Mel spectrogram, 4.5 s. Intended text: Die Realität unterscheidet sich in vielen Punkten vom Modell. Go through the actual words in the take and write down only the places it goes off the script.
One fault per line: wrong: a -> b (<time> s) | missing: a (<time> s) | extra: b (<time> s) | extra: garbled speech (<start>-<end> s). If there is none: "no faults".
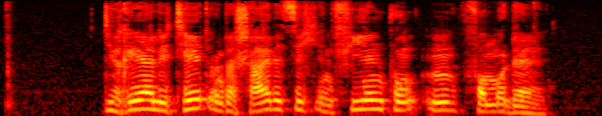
no faults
